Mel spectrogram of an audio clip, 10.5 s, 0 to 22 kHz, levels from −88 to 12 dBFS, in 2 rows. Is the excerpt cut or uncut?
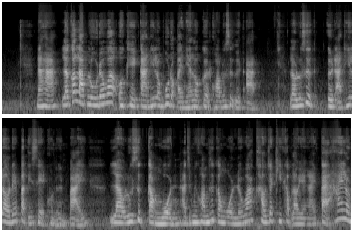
uncut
